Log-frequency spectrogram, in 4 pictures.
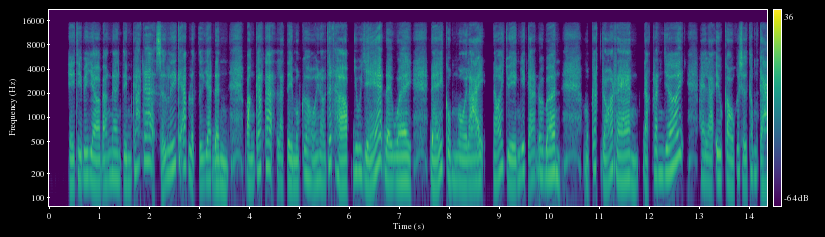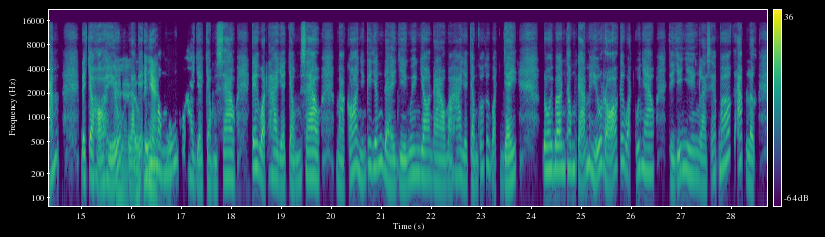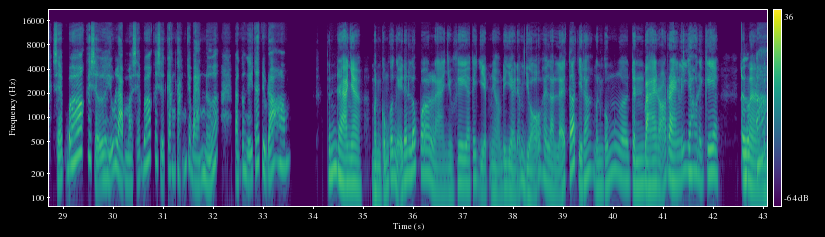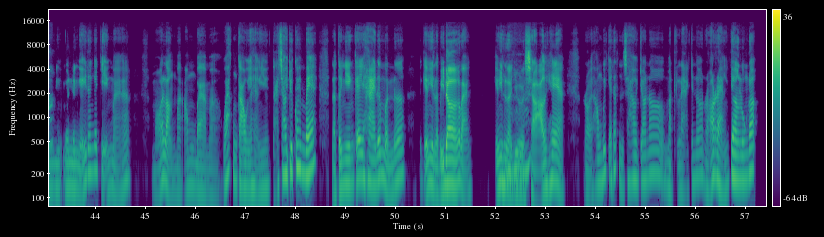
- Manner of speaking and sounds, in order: tapping; laughing while speaking: "như là"
- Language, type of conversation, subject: Vietnamese, advice, Bạn cảm thấy thế nào khi bị áp lực phải có con sau khi kết hôn?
